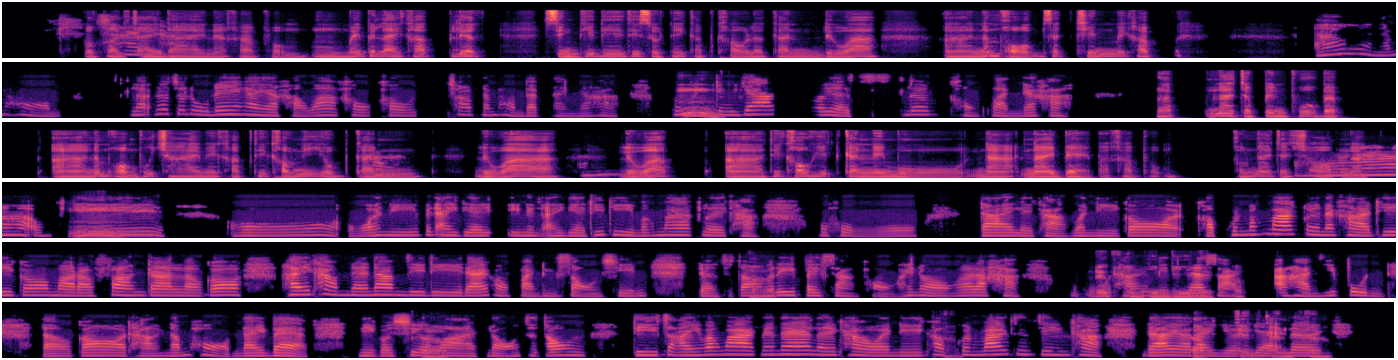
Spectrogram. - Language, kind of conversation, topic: Thai, advice, จะเลือกของขวัญให้ถูกใจคนที่ไม่แน่ใจว่าเขาชอบอะไรได้อย่างไร?
- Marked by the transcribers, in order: chuckle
